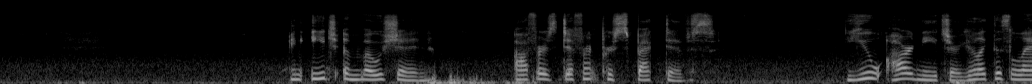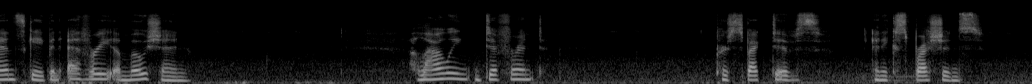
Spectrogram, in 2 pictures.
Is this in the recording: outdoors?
yes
